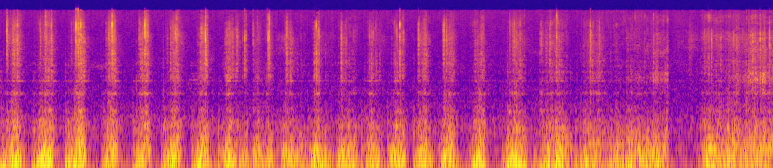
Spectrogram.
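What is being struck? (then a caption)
Inflatable PVC exercise ball. Long nails scratch the surface of a small yellow, hollow, air-filled inflated PVC exercise ball. A quick, uneven run of rasping strokes booms with a deep, hollow low-end thrum beneath faint bright scratchy streaks. After a brief dip near the end, it settles into a steadier rustling scrape.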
